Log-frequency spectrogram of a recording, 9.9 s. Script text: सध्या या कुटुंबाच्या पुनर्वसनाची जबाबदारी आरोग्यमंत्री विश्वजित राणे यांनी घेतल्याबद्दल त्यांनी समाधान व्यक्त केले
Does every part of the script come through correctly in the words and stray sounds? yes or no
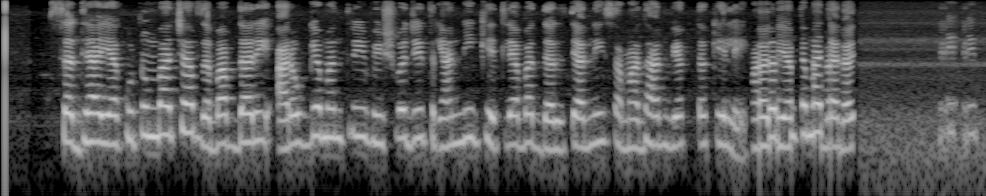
no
